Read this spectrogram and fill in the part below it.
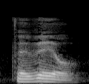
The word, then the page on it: veveo: Raga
